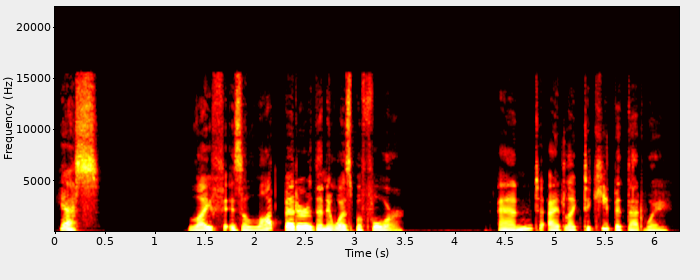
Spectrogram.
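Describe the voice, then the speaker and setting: An actress playing a serious, duty-bound young woman officer in a fantasy audio drama, speaking in a reserved, formal, measured way. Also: medium pitch, animated, a little mellow, dry recording, studio quality.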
